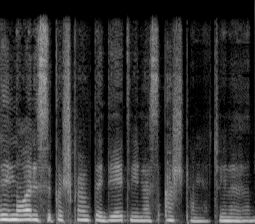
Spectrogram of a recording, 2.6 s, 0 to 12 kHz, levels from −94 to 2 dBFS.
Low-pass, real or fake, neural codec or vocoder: 10.8 kHz; fake; codec, 24 kHz, 0.9 kbps, WavTokenizer, medium music audio release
